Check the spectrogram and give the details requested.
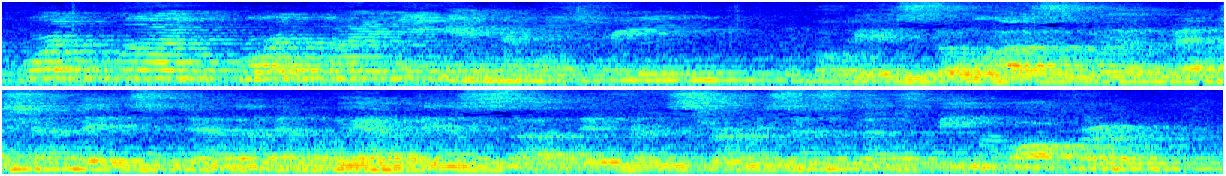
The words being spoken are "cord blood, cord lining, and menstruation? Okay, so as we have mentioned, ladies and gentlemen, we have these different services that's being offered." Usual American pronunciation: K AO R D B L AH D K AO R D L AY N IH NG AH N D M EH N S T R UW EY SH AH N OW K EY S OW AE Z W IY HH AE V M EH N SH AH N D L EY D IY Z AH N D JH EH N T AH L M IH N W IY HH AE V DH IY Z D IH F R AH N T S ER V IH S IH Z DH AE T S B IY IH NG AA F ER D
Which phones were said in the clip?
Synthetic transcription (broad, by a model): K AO R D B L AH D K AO R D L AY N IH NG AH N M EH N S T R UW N OW K EY S OW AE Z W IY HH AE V M EH N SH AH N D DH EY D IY AH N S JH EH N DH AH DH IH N W IY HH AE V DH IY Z D IH F R AH N T S ER V IH S IH Z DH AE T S B IY IH NG AA F ER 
